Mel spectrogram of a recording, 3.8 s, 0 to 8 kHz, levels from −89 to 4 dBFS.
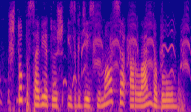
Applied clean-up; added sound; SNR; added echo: none; Animal; 20 dB; none.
